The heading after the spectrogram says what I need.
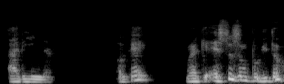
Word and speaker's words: harina: Español moderno, escribimos con H, porque mantenemos la escritura, la pronunciación medieval, pero no pronunciamos la H, decimos A, ¿ok?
